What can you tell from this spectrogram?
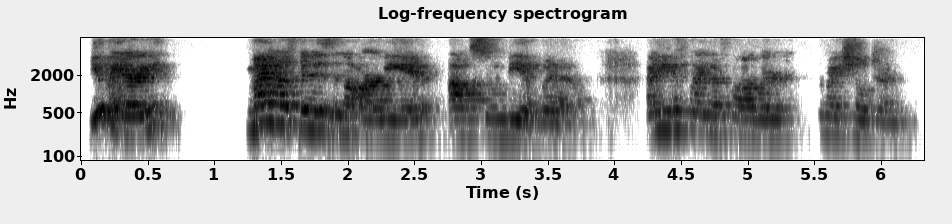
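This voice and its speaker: A woman's voice: medium pitch, expressive, a little fast, highs cut off, a little hiss or hum. A woman reading a play aloud, playing a pushy, blunt housewife. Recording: echoey room, distant mic.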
